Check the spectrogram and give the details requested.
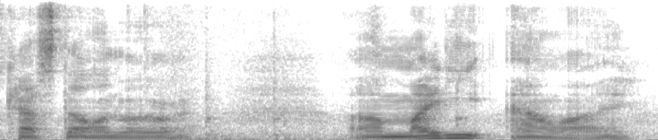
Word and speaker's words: Castellan: I've been informed that that card is pronounced Castellan, by the way.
